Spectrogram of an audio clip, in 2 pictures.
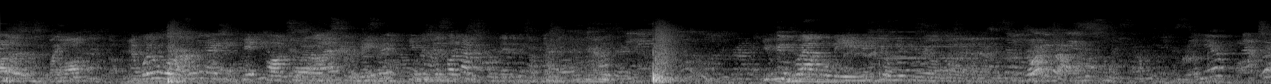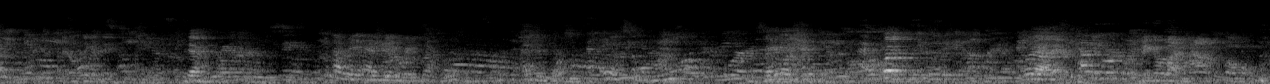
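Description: A man talks calmly nearby in a large echoing hall.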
